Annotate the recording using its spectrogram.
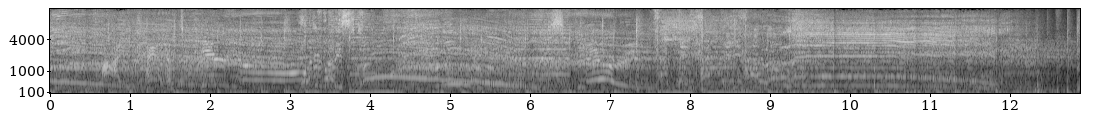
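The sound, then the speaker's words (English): A crowd of voices screams and wails together in a Halloween song over a loud, steady musical backing, the shrieks rising and falling in overlapping swoops for several seconds. “Everybody scream.”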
